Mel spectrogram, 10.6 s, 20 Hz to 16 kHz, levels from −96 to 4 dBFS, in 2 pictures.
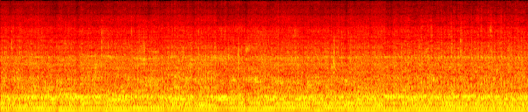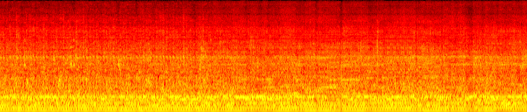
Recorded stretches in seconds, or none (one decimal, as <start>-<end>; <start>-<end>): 4.0-7.4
